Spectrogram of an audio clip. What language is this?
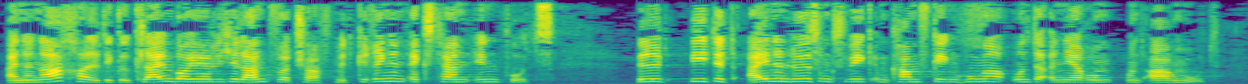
German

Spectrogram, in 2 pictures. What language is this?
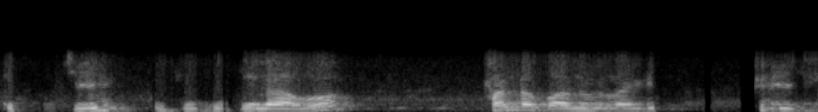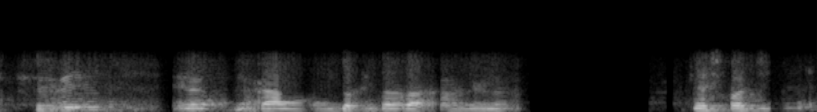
Nepali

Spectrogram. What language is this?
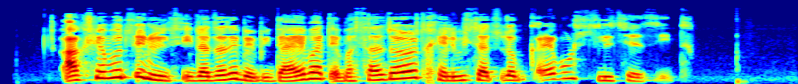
Georgian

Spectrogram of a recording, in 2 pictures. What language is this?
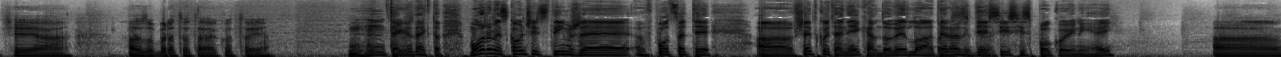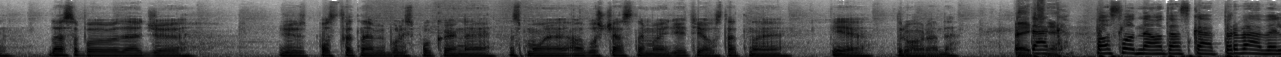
Slovak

